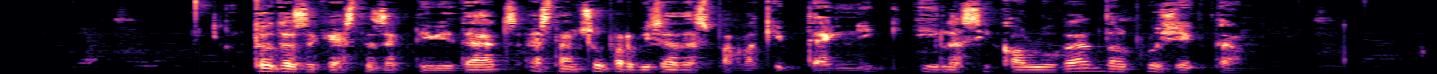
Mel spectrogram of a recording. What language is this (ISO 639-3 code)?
cat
